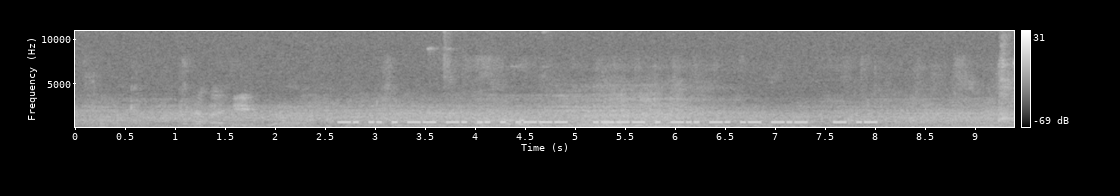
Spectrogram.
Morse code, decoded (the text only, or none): NIEMNIEJ JEDNAK TA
